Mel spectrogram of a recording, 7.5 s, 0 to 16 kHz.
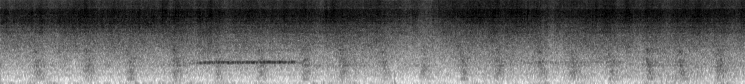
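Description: A GWR pannier tank steam locomotive, number 6412, departing Buckfastleigh on the South Devon Railway in Train Simulator 2020: a steady steam hiss with rhythmic chuffing exhaust beats and a short whistle tone, moderately distant.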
